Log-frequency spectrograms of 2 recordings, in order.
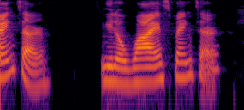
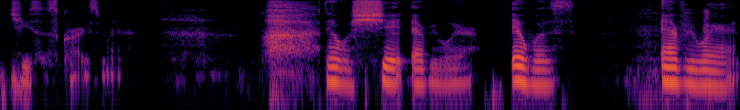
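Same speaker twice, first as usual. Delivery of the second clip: breathless hushed disbelief; stunned whisper; 3 semitones lower, 16 dB quieter than usual. Real, not acted. Mother recalling the bathroom mess, awed whisper. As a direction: whisper it at a horrible sight.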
